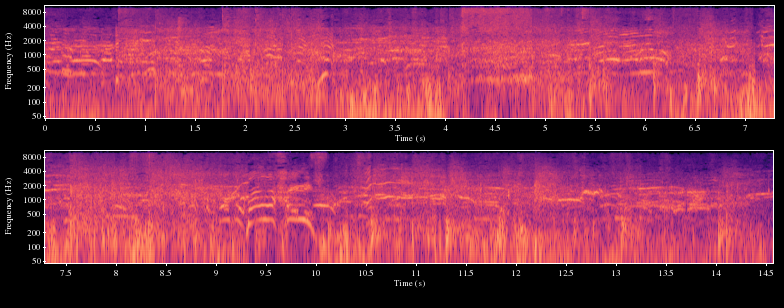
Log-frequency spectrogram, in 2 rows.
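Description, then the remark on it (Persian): Loud, chaotic crowd commotion of students with many overlapping shouting voices, continuous throughout, with occasional sharp bangs and bursts rising above the din, during a raid by special unit security forces inside the Kurdistan University of Medical Sciences on 7 Aban, in which forces reportedly fired tear gas and gunshots at the gathering. “حمله نیروهای یگانه ویژه به داخل دانشگاه علوم پزشکی کردستان 7 آبان ماه.”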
